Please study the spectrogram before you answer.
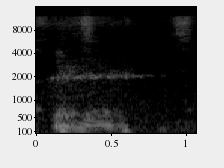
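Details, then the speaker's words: Dog sleeping underneath during a live stream gives a single quiet, rough, low snort-like snore, with faint room noise. "he busted open the door and uh he's underneath snoring this"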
